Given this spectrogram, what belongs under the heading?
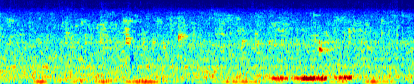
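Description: Panch phoron (five-spice) and dried red chillies frying in hot oil give a soft, steady sizzling hiss with faint crackles, close by but quiet.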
